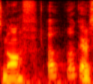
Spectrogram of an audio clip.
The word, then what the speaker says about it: Noth: She says, I was saying the guy Chris North from Good Wife, and it's Chris Noth.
